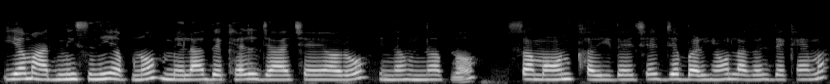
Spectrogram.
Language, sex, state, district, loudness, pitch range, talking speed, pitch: Angika, female, Bihar, Bhagalpur, -15 LUFS, 220-240 Hz, 135 wpm, 225 Hz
